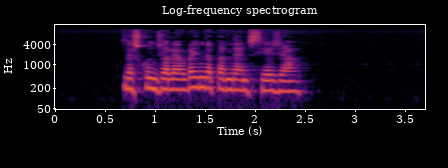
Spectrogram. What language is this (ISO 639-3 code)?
cat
